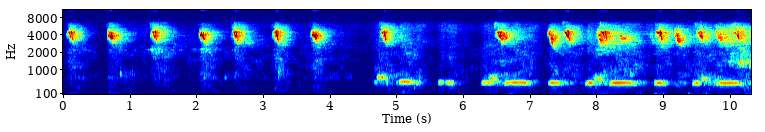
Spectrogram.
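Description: Birds chirping: short high chirps about every half second. From about halfway through, a lower steady note joins them in short broken stretches, and the chirps come faster.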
